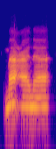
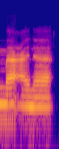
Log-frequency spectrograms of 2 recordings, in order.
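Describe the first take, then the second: The two takes are said the same way.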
